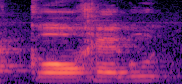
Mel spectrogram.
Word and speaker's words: córrego: E a palavra córrego também tem aí, né, a antepenúltima sílaba.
